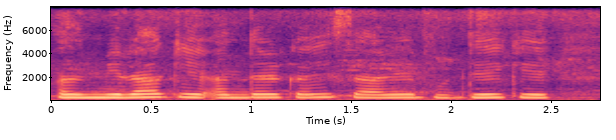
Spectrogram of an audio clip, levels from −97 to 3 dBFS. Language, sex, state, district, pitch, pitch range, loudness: Hindi, female, Arunachal Pradesh, Papum Pare, 255 Hz, 255-265 Hz, -14 LUFS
